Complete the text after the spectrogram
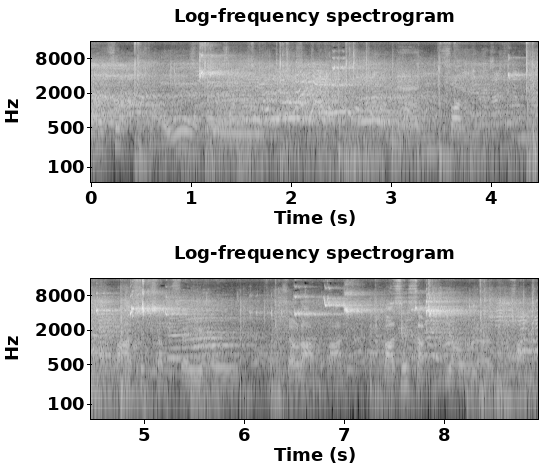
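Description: Young women shout to each other across an echoing gym.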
